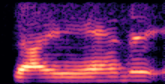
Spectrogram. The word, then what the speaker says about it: Diana: Diana Inman. – D-I-A-N-N. – Yep, that's it. No, D-I-A-N-A.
